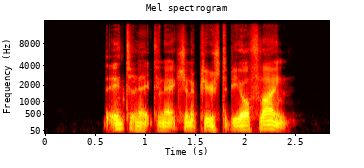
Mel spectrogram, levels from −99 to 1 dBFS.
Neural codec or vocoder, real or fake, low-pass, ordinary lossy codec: codec, 44.1 kHz, 2.6 kbps, SNAC; fake; 14.4 kHz; none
